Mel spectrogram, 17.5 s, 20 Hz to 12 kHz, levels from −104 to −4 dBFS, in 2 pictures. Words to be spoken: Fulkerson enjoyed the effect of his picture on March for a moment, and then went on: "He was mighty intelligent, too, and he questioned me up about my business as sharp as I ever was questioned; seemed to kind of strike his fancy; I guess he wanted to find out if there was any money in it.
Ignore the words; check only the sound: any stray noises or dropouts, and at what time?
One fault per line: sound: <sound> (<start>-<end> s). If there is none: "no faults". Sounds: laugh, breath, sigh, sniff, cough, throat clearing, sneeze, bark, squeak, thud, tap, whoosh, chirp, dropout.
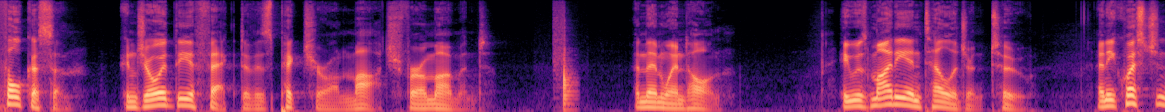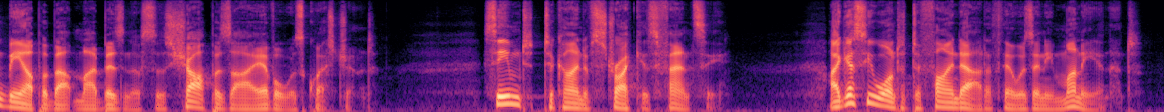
sound: thud (4.1-4.4 s)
